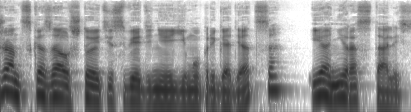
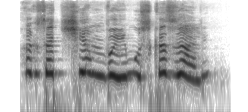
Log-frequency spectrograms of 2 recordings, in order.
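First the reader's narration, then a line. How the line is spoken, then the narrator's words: Whimpering. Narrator (Russian): захныкала Матильда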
